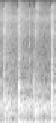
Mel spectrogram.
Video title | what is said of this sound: 해운대 SH타워 오피스텔마루교체 부분변색 교체하기 상황설명포함#마루보수 #셀프인테리어 #강화마루 #마루들뜸 #원목마루 | 둔탁한 소리가 본드가 잘 붙은 소리입니다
